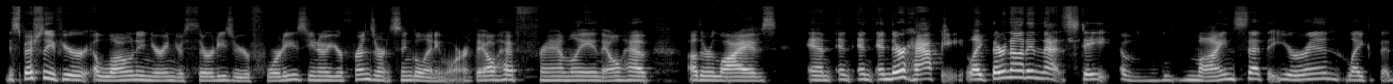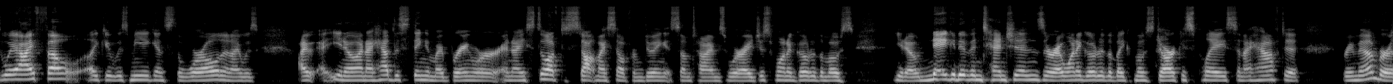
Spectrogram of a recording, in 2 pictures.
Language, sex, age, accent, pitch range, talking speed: English, female, 30-49, American, 185-215 Hz, 245 wpm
